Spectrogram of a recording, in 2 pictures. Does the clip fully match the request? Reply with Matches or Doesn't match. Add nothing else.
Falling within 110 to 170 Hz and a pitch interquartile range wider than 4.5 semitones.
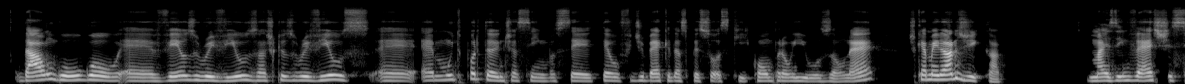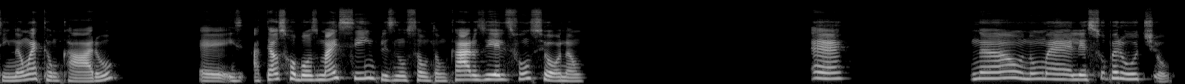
Doesn't match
